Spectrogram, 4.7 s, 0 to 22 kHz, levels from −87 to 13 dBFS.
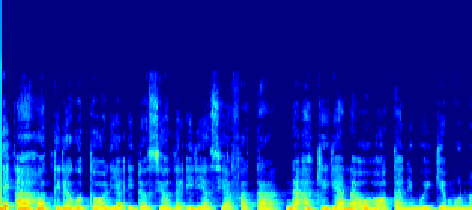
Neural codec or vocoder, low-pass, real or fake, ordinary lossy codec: vocoder, 44.1 kHz, 128 mel bands every 256 samples, BigVGAN v2; 14.4 kHz; fake; none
